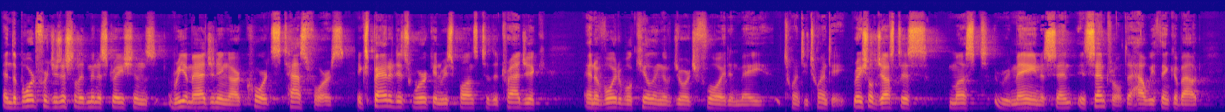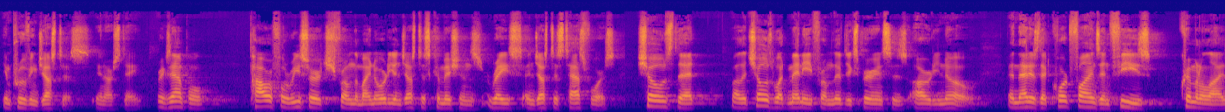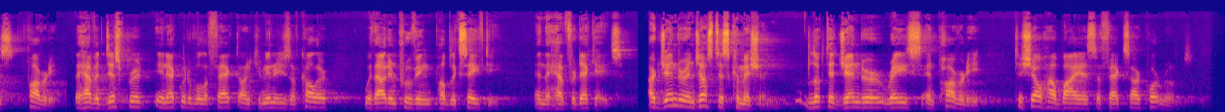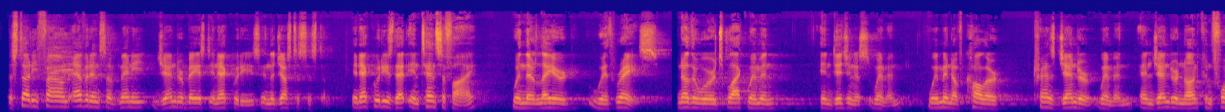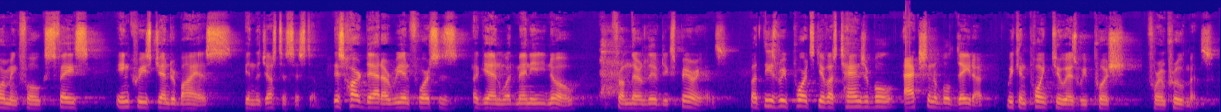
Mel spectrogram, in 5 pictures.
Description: WA Supreme Court Chief Justice González Delivers State of the Judiciary Address (Listen/Watch)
